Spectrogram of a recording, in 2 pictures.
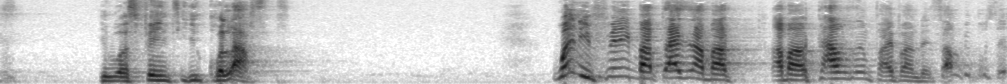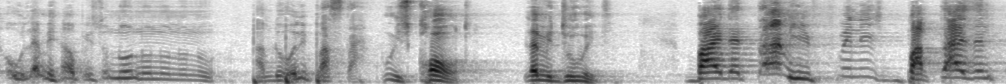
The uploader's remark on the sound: Preached At The Everlasting Father Cathedral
